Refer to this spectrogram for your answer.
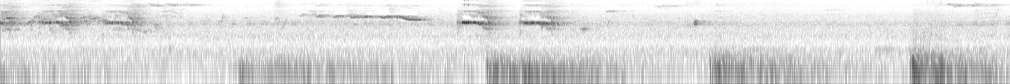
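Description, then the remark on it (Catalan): Dense jungle ambience with several birds chirping and whistling high above, while low rumbling thuds swell and fade underneath at irregular intervals. No one speaks. “Sí, sí, tot s'ha convertit en una selva.”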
